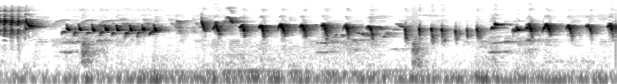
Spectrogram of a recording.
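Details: Ashy drongo mimicking a range of sounds, recorded for training songbirds like the white-rumped shama: repeated descending chirped notes in quick series, broken by short pauses, with a sharp scratchy call between phrases.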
